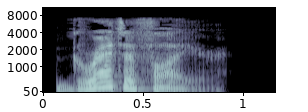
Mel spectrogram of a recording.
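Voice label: "gratifier", British English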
